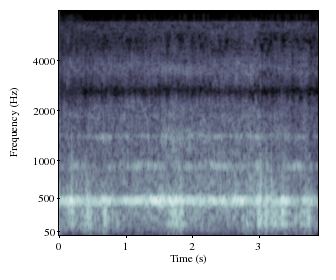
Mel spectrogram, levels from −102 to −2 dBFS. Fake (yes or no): yes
